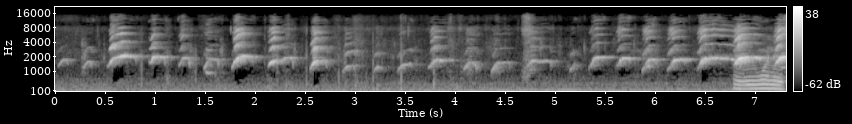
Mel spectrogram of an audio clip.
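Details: Several Havanese puppies recorded on 20 January 2020, one named Pecan settling on a bed: overlapping high, squeaky whimpers and yips, each briefly rising then falling, tumbling out in quick irregular bursts of about two or three per second, ending in a longer wavering whine.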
